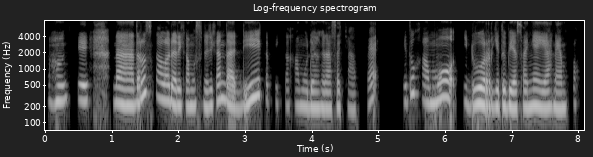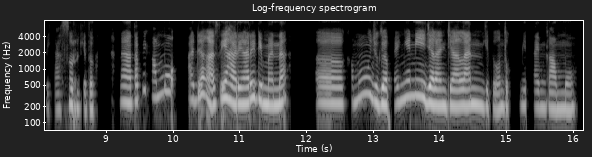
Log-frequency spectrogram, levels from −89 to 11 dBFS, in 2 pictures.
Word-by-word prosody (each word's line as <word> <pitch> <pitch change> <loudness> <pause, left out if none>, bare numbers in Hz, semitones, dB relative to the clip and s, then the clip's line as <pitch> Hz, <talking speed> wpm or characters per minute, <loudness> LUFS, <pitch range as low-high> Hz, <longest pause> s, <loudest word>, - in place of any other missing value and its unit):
Oke. 250 +2 -1 0.4
Nah, 210 -2 +4
terus 330 +10 +2
kalau 275 -4 -1
dari 210 -4 +2
kamu 205 0 -1
sendiri 205 0 -4
kan 265 +1 +1
tadi 235 +7 +3
ketika 235 -8 -13
kamu 205 -1 -6
udah 195 0 0
ngerasa 185 +1 -2
capek, 175 -2 -10 0.4
itu 240 +9 -4
kamu 250 +4 +1
tidur 215 -2 +4
gitu 200 0 +1
biasanya 195 +1 +2
ya, 190 +1 +1
nemplok 190 +3 -3
di 175 - -23
kasur 180 +4 -6
gitu. 180 0 -6 0.4
Nah, 240 -1 0
tapi 250 - -7
kamu 355 +2 -5 0.2
ada 255 -6 -5
enggak 205 +1 +3
sih 295 - +5
hari-hari 235 +2 +4
di 250 - +3
mana, 220 +2 +3 0.5
eee, 230 -1 -1
kamu 300 +9 -5
juga 230 -6 +4
pengen 260 +8 -3
nih 320 -2 +1
jalan-jalan 210 0 +3
gitu 185 -3 -7
untuk 195 +2 -4 0.2
me 205 - -10
time 190 -1 -9
kamu? 180 -1 -3
220 Hz, 165 wpm, -22 LUFS, 200-250 Hz, 0.5 s, sih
